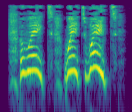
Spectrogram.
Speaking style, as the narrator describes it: she blurted

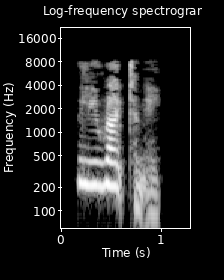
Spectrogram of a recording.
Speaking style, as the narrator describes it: she asked, her tone a little plaintive

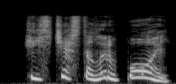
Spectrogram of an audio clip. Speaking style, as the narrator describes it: she screamed

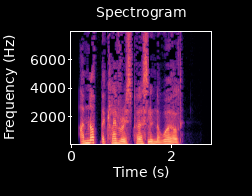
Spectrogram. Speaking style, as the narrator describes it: Rune added, smiling sadly

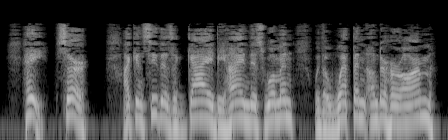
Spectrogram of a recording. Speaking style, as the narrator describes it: shouted Elliot

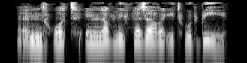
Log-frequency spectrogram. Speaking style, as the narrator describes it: Marcel murmured

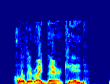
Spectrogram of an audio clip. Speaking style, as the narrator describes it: Vector hollered

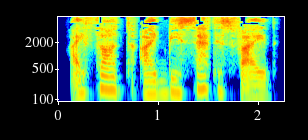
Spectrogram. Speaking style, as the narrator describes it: Softly he said

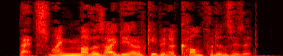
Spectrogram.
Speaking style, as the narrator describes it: said, moving furiously

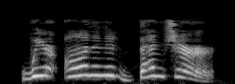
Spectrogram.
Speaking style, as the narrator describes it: she yells

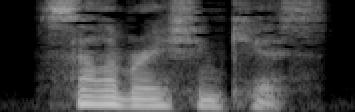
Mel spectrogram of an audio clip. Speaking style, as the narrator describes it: she whispered

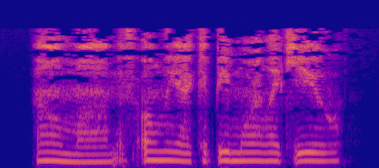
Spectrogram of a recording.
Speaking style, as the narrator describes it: Jenna murmured

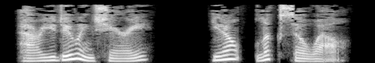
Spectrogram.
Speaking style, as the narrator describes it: a pastor who gently asked

